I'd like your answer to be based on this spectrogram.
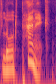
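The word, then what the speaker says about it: Pannick: It's spelt P-A-N-W-I-C-K, but it's pronounced Lord Panic.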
